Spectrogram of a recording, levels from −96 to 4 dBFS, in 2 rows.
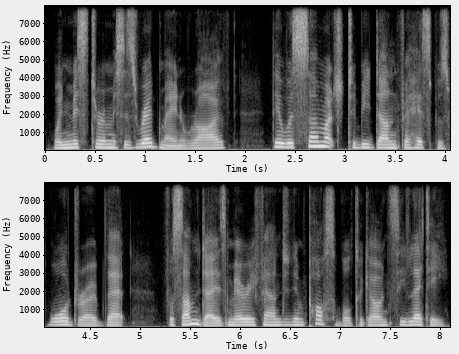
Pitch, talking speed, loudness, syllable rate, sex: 170 Hz, 215 wpm, -18 LUFS, 5.7 syllables/s, female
